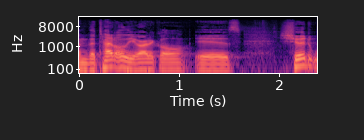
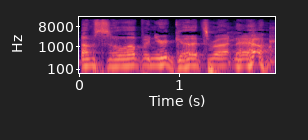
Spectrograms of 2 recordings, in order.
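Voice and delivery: gross, creepy, pitched-up guy voice; 7 semitones higher than usual. Picturing a neck-bearded man, the speaker voices him to a co-speaker: put-on voice of imagined neckbeard. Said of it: "neither is that voice you're using".

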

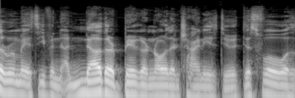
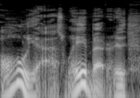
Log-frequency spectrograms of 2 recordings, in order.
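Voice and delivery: put-on northern Chinese accent; 7 dB quieter than usual. Retelling what a man answered to his question, in a northern chinese accent. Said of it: "He talks in like a northern".

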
